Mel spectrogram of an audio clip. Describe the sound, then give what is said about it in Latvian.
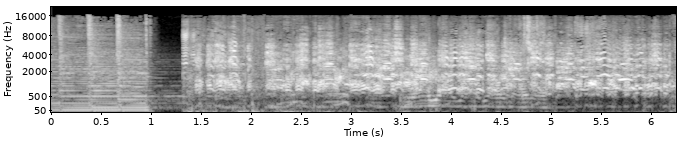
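A loud flock of farm birds kept together with goats honks and calls nonstop, many goose-like voices overlapping in a busy chorus, following a short burst of a steady tonal sound at the very start. “Putni ir kopā ar kaziņām.”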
